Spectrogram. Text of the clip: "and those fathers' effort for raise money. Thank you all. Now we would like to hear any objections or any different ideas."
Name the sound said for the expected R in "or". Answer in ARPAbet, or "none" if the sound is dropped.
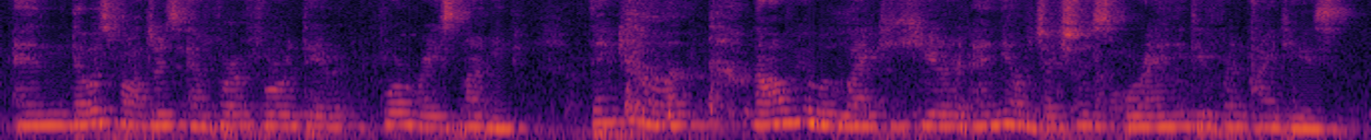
R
